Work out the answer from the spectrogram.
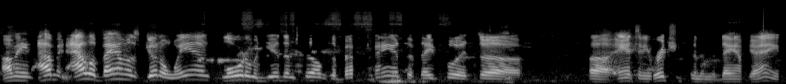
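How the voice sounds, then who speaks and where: A man's voice: fairly high pitch, a little fast, pushed and bright, rough recording. A man in his thirties talking college football casually as a panelist, blunt and emphatic, repeating points to drive them home. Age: 30s. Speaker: panelist on college football fan talk show. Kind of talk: casual sports debate.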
